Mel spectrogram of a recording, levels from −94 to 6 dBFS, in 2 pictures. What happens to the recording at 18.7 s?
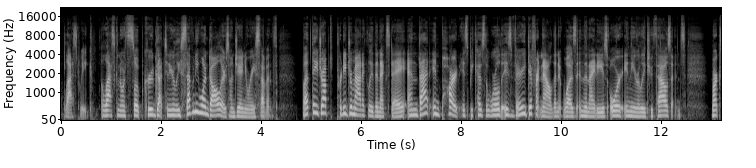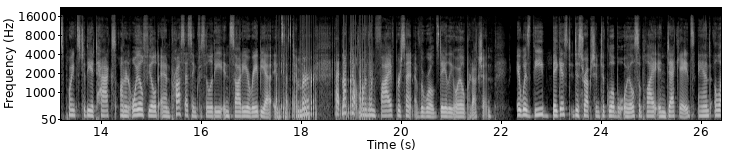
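At 18.7 s the audio is inside a stretch of buffer tearing running from 17.46 to 19.42 s. Writer and reader have slipped, so roughly a third of each buffer replays audio from about 150 ms earlier. The result is a steady 21.5 Hz robotic rattle, which fits a 2048-sample buffer. Unlike an underrun, it leaves no silent gaps.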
